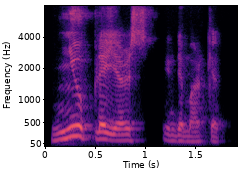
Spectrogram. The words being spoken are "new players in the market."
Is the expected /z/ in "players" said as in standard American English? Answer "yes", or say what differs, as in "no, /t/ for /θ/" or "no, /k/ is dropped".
no, /s/ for /z/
